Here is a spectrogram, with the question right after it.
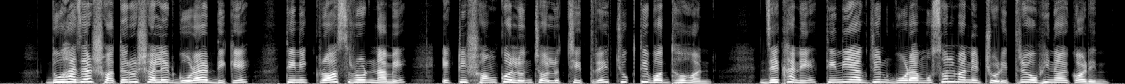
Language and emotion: Bengali, neutral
